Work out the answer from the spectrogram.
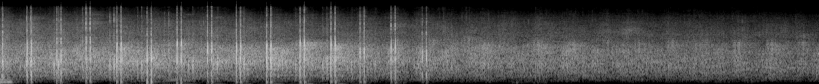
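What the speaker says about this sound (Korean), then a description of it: "우리 큰 박수로 축하하도록 하겠습니다" A congregation at a Sunday service in a Methodist church claps together in a steady, rhythmic beat, then breaks into looser, continuous applause that slowly fades.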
